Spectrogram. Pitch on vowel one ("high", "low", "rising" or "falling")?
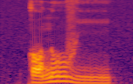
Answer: low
